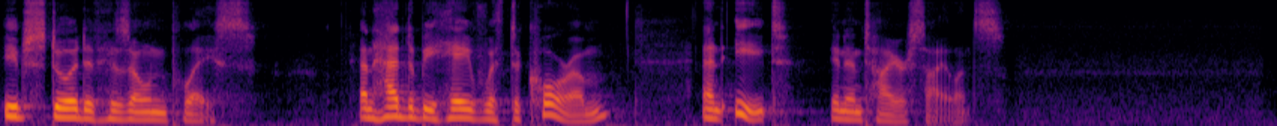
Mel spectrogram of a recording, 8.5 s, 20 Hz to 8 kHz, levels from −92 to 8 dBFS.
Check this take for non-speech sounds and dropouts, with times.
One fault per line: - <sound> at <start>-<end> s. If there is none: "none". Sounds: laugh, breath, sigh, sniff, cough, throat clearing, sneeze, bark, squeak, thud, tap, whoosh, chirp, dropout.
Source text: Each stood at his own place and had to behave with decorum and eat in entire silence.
none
